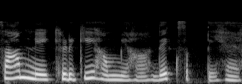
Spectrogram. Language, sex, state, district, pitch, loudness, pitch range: Hindi, female, Himachal Pradesh, Shimla, 230 Hz, -13 LUFS, 195-270 Hz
